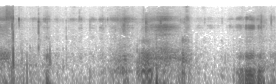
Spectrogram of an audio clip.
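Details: English Bulldog puppies making soft grunts, snuffles and a brief low whimper toward the end, amid faint clicks, rustling and a steady low hum.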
